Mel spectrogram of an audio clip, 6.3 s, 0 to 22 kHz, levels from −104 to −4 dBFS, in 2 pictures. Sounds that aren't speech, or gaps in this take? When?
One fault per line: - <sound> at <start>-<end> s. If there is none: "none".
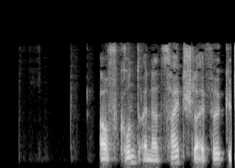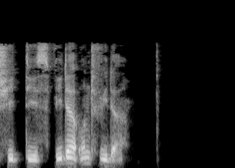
- dropout at 3.1-3.1 s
